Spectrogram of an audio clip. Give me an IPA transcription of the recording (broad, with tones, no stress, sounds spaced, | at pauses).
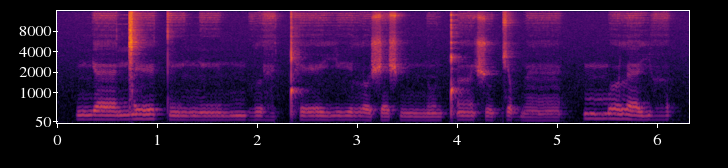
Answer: ɲ ɛː˨ ŋ͡ǀ ɪː˦ t ĩː˨ ɲ ĩː˨ mː ṳ˦ l ɛ̤˦ ǃʰ ɪː˦ j i˦ l ʊ˨ ʃ ɛ˦ ʃ nː ũ˨ ǃʼ ə̃ː˦ ʃ u˨ c ə˦ b ɛ̃˦ | mː ʊː˦ l ɛ˨ j ə̤˦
